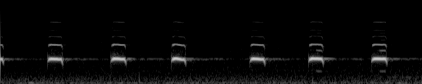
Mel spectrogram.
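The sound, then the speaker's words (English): A northern saw-whet owl repeats a clear, high whistled note six times at a steady, even pace, each toot short and tonal like a small recorder, with quiet gaps between calls. “In your head, you think, I know what an owl sounds like, and then you learn that you don't.”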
